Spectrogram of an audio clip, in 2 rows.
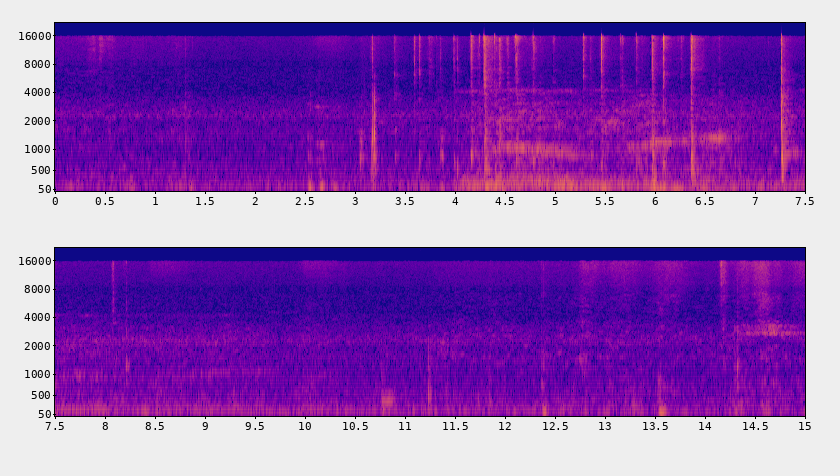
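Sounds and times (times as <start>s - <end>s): faint keyboard typing: 2.5s - 8.4s.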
